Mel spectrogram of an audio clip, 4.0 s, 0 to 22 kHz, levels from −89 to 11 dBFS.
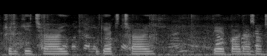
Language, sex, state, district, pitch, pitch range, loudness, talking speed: Magahi, male, Bihar, Samastipur, 175 Hz, 170-175 Hz, -30 LUFS, 120 wpm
